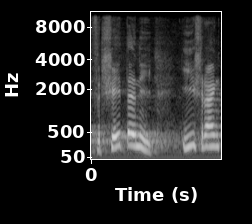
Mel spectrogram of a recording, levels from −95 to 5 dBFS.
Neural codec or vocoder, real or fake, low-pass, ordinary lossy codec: none; real; 9.9 kHz; none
